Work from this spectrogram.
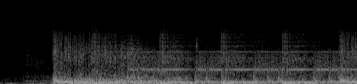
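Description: A grenade launcher in the game Quake, modified to fire a random monster or player head, goes off after a brief quiet start, and a booming, throbbing blast carries on for several seconds.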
